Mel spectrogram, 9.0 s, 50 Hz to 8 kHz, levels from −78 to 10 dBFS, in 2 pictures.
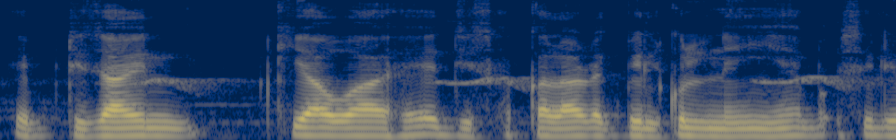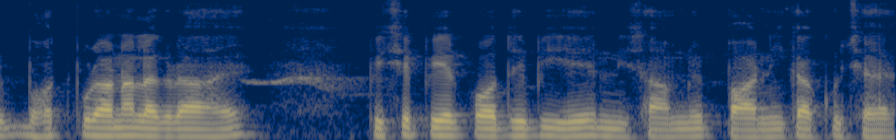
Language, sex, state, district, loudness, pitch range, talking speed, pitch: Hindi, male, Chhattisgarh, Raigarh, -20 LUFS, 110-120 Hz, 180 wpm, 115 Hz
